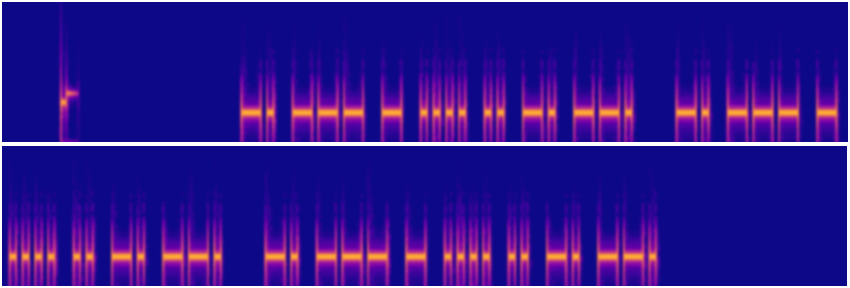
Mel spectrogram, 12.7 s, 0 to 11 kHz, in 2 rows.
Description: Morse code, heard as a keyed tone, about 25 wpm, 700 Hz. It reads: NOTHING NOTHING NOTHING
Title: Top 500 Words Repeated 25wpm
